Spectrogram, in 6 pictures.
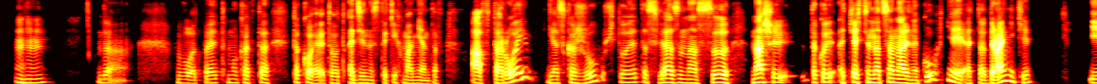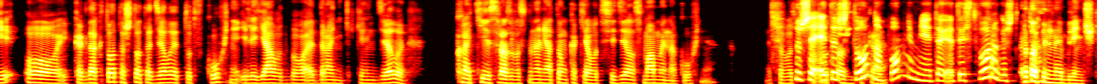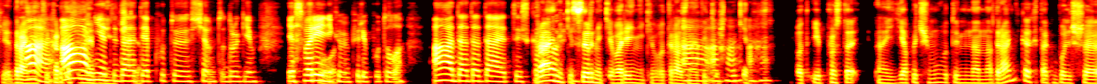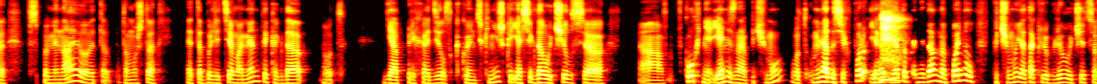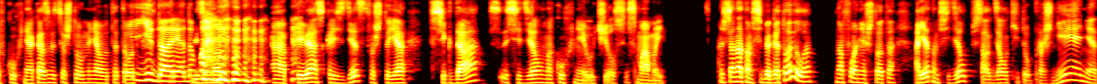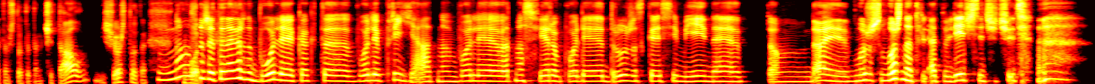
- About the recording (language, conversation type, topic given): Russian, podcast, Какие запахи на кухне вызывают у тебя самые сильные воспоминания?
- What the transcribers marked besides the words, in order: other background noise; chuckle; laugh; tapping; chuckle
